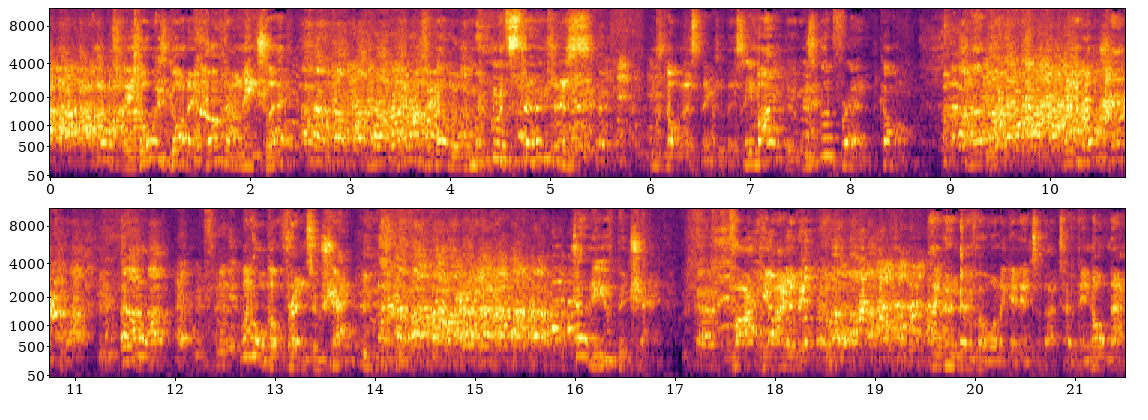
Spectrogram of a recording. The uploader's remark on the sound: Live recording at the Museum of Comedy!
